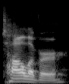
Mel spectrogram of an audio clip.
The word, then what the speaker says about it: Taliaferro: So there's a county in Georgia called Taliaferro, although some people around here pronounce it Tolliver, but I don't know.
